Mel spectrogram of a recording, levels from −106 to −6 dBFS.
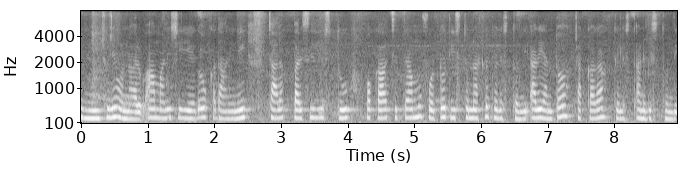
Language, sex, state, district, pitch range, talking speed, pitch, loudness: Telugu, female, Andhra Pradesh, Krishna, 210-230 Hz, 125 wpm, 220 Hz, -15 LUFS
